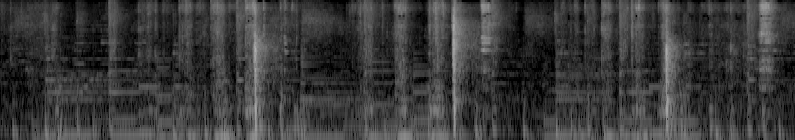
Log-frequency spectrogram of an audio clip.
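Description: A kitchen knife slicing down through pineapple rind and knocking on the cutting board as each strip comes off. There are several sharp knocks, the loudest about every two seconds.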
